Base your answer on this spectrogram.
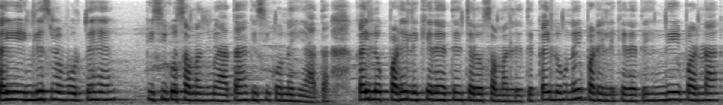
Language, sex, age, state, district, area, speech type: Hindi, female, 45-60, Madhya Pradesh, Jabalpur, urban, spontaneous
